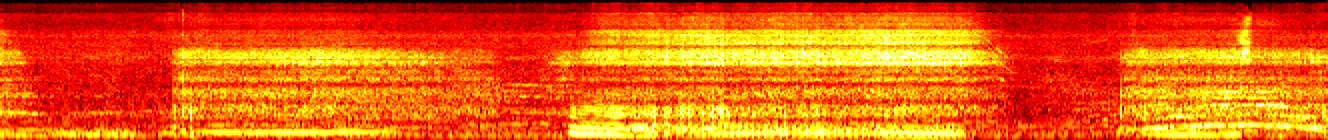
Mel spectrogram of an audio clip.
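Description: Loud, rough snoring with long buzzing breaths in and out during sleep.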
